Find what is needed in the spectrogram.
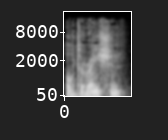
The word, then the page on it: alteration: British English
